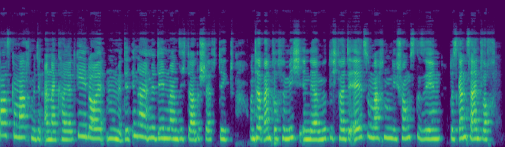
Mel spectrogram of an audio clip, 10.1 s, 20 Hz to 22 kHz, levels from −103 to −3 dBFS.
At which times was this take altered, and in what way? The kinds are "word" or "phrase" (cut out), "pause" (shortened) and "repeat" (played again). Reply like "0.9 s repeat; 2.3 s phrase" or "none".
8.9 s pause

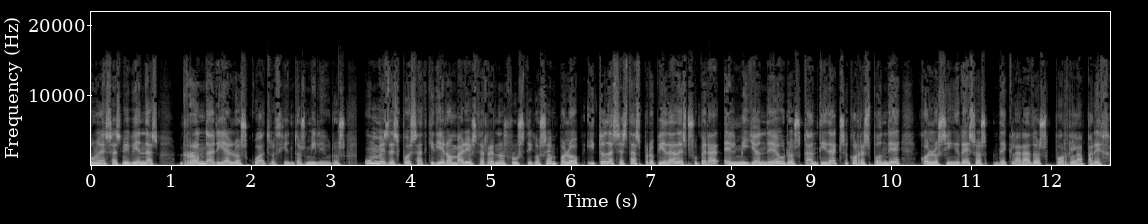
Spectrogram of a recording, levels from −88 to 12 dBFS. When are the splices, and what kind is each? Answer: 7.5 s word; 9.4 s word

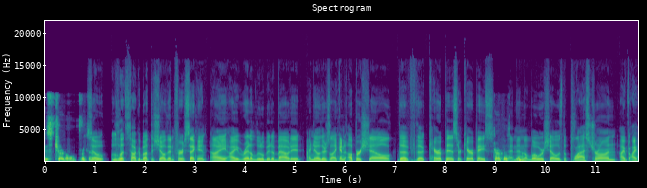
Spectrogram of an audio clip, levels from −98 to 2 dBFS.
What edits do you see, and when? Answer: 5.2 s pause; 7.0 s pause

